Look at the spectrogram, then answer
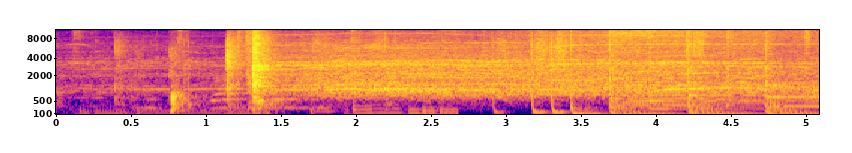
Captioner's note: audience cheers; upbeat music begins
